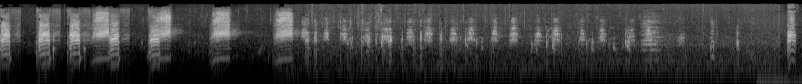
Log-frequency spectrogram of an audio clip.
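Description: Domestic ducks quacking: a run of loud, drawn-out quacks in the first few seconds, then many shorter, quieter quacks in quick succession, about four a second. A single sharp knock just before the end.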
